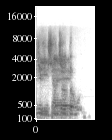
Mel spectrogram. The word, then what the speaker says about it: DiVincenzo: Well, they have DiVincenzo, if I'm saying that right. – Yeah, Dante DiVincenzo.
